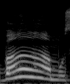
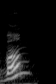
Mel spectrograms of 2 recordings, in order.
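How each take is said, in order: First: It is said as a statement, voice falling. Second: It is said as a question, voice rising.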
